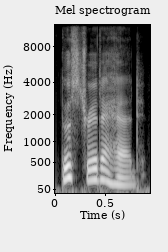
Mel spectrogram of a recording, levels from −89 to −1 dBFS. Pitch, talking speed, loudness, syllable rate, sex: 150 Hz, 190 wpm, -17 LUFS, 4.9 syllables/s, male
